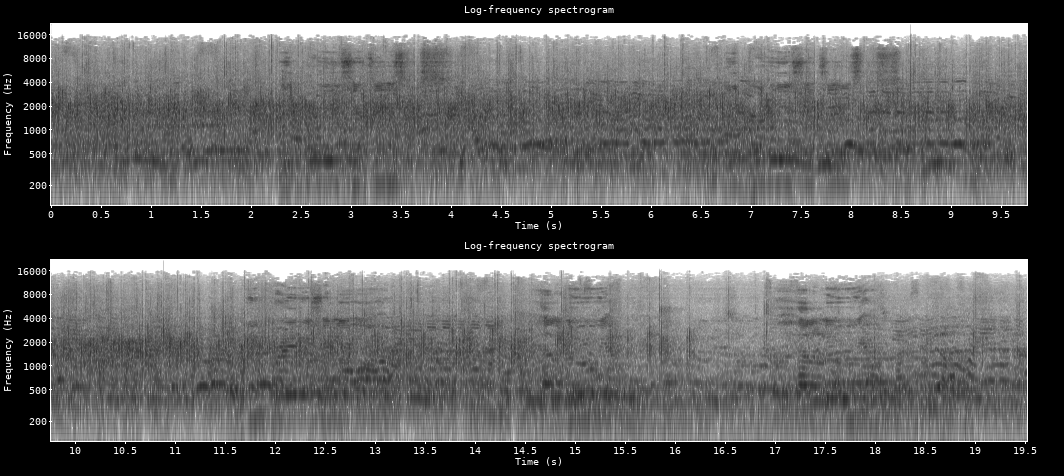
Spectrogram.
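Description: A woman sings along close by.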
